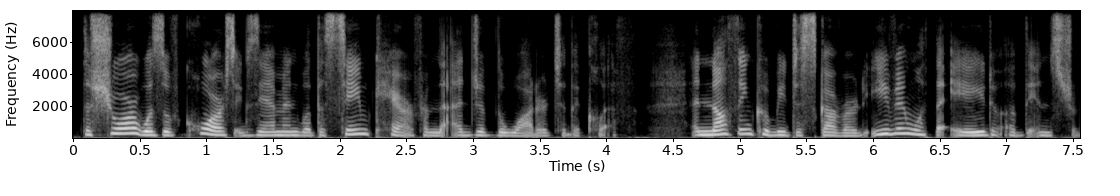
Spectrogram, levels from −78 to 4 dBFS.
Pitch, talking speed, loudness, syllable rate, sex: 220 Hz, 245 wpm, -17 LUFS, 6.5 syllables/s, female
